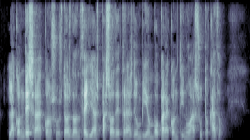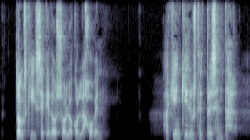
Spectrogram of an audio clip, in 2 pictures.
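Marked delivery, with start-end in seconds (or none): 8.3-9.8 hushed, quiet, low voice. Isabel Ivanovna, left alone with Tomsky, asks in a low voice. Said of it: "preguntó en voz baja Isabel Ivanovna".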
